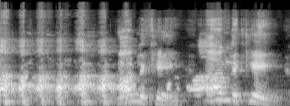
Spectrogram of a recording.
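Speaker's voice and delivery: loud triumphant laughing shout; gleeful shout. Acted. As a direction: crow it like a king. Reading meme, shouting gleefully.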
